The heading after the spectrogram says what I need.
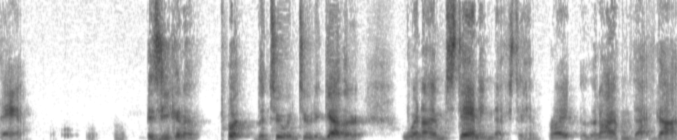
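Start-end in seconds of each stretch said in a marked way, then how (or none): none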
